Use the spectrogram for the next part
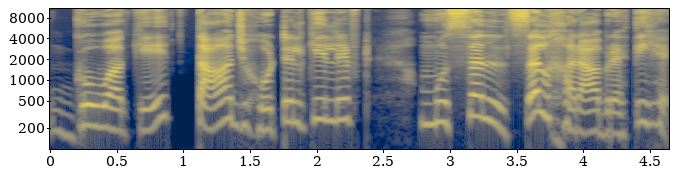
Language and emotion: Urdu, disgusted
